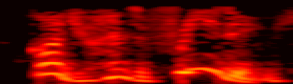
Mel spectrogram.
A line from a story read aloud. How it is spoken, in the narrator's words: he yelped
